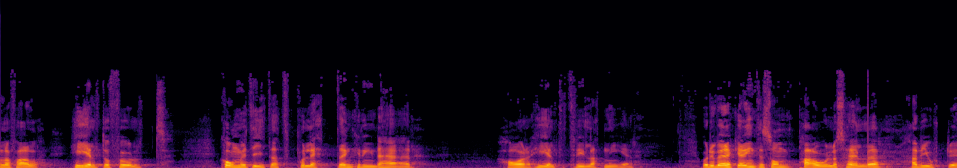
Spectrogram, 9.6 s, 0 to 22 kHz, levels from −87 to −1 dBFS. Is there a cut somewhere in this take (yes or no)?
no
